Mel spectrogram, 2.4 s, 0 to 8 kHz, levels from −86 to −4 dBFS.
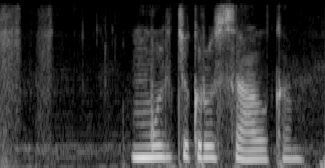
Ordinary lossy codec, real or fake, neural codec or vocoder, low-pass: Opus, 16 kbps; real; none; 7.2 kHz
